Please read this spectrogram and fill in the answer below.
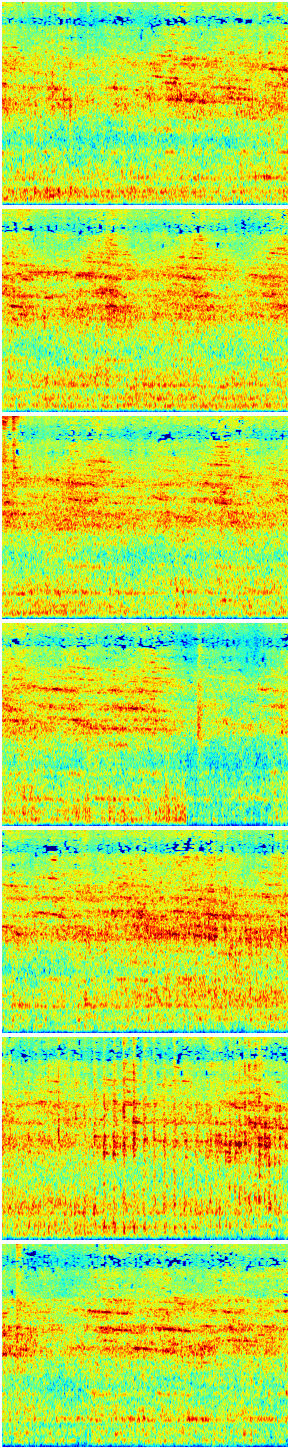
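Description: Double-stack intermodal freight train passing close by: a loud, steady rolling of steel wheels on rail, with wheel squeal and clickety-clack over the rail joints. The loudness dips briefly about halfway through, then picks up again.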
